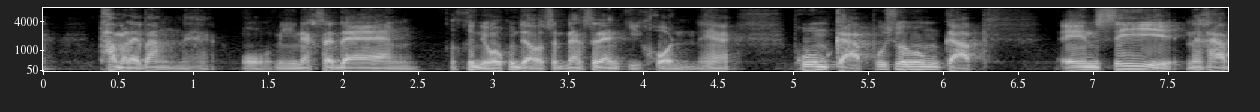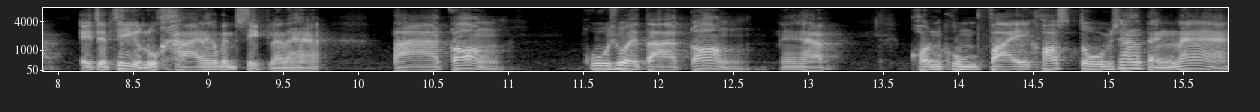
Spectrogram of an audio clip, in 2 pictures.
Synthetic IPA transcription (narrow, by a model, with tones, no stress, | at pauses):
t̪ʰa˧mʔa˧a˧jbaː˥˩ŋna˦˥ha̰˦˥ʔʔoː˨˩miː˧na˦˥k̚sa˧dɛː˧ŋkɔː˥˩kʰɯ˥˩njuː˨˩waː˥˩u˧nt͡ɕa˨ʔna˦˥k̚sa˧dɛː˧ŋkiː˨˩kʰo˧nːa˦˥ha̰˦˥ʔ | pʰuː˥˩mka˨˩pʰːuː˥˩t͡ɕʰu˥˩əjpʰuː˥˩mka̰˨˩p̚ | ʔeː˧nsiː˥˩na˦˥kʰa˦˥p̚ʔeː˧t͡ɕe˧nsiː˥˩ka˨˩luː˥˩kʰaː˦˥ni˥˨kɔ˥˩pe˧nsi˨˩p̚lɛ˦˥wna˦˥a̰˦˥ʔ | t̪aː˧kɔ˥˩ŋ | pʰuː˥˩t͡ɕʰu˥˩əjt̪aː˧kɔ˥˩ŋna˦˥kʰa˦˥p̚ | kʰo˧nkʰu˧mfa˧jkʰɔː˦˥st̪uː˧mt͡ɕʰaː˥˩ŋt̪ɛ˨˩ŋnaː˥˩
